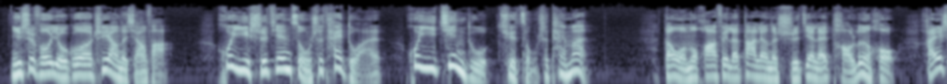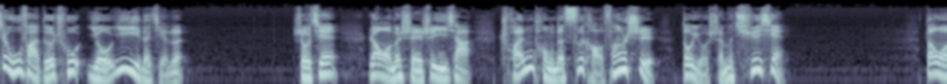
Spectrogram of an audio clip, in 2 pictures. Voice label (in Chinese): 男 课件解说, 国语男声配音; 六彩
